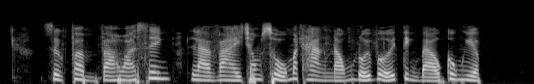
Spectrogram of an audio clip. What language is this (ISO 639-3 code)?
vie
